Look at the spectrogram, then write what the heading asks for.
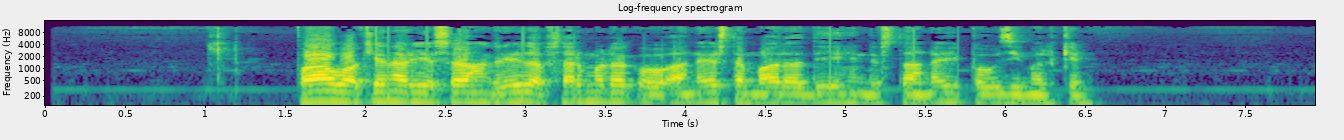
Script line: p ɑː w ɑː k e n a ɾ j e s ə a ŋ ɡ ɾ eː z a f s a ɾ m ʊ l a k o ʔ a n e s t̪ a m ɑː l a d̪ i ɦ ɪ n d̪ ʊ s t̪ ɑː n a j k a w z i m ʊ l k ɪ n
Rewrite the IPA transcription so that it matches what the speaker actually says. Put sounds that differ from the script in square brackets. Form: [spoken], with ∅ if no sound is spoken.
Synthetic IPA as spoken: p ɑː w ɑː k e n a ɾ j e s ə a ŋ ɡ ɾ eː z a f s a ɾ m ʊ l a k o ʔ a n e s t̪ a m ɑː l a d̪ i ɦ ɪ n d̪ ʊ s t̪ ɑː n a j [p] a w z i m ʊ l k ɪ n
